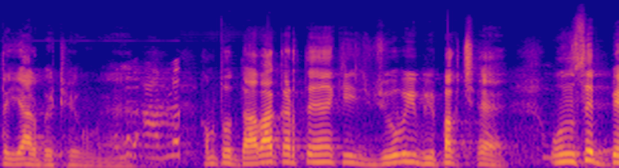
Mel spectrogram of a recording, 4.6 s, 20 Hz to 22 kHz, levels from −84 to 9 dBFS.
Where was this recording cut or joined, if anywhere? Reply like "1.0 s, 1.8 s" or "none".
1.3 s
